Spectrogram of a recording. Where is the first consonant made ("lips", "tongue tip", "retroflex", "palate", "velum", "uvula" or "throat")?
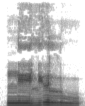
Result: tongue tip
